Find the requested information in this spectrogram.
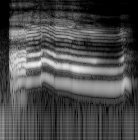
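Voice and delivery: high, loud startled gasp; startled cry falling off a bike. A narrator's reading. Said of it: "she gasped as the bicycle tipped".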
